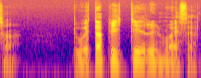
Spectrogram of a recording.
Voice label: "budr", Welsh

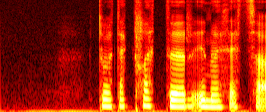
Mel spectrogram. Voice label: "cledr", Welsh

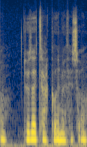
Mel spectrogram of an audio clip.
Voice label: "tacl", Welsh

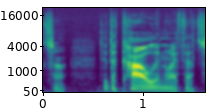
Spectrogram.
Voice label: "cawl", Welsh

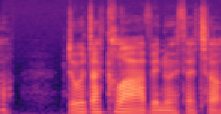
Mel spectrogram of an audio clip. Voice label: "claf", welsh

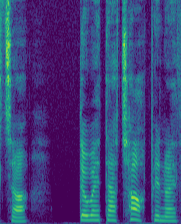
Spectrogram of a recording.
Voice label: "top", Welsh

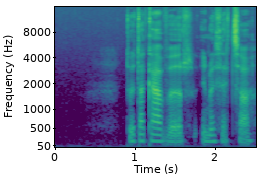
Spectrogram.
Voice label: "gafr", Welsh

